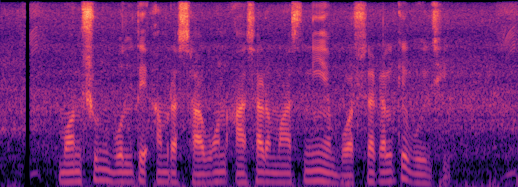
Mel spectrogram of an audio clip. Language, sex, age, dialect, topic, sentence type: Bengali, male, 18-24, Northern/Varendri, agriculture, statement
